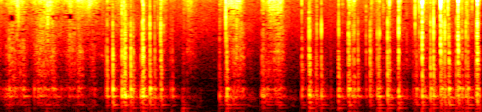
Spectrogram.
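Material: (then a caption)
Watermelon rind. Long red-painted nails scratch and tap across the green striped rind of a large, whole, uncut watermelon. Soft, airy scraping strokes alternate with bursts of quick, dry, bright tapping that die away almost instantly.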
